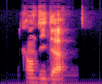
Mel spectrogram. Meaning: plural of candidat
- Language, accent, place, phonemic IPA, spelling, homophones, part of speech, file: French, France, Lyon, /kɑ̃.di.da/, candidats, candidat, noun, LL-Q150 (fra)-candidats.wav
